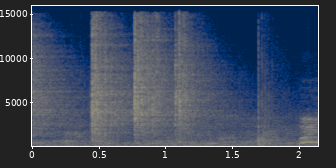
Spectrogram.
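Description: Longsword blows in a close fencing exchange: about five sharp hits in quick succession, a few tenths of a second apart, with one more near the end, ringing briefly in a large hall.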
